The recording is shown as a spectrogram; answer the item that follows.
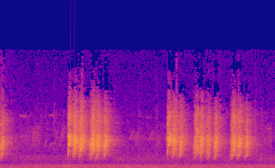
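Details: Red-billed blue magpie uttering loud grating, rasping notes in two bouts, the second of three rough bursts, against a soft background hum.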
